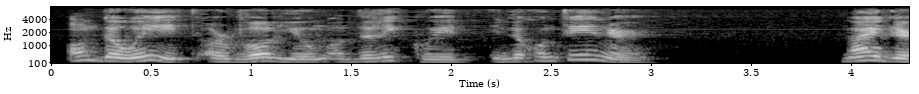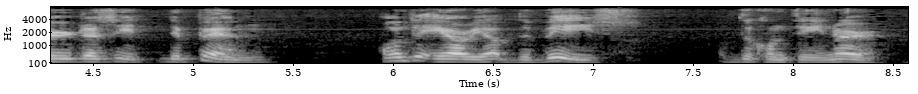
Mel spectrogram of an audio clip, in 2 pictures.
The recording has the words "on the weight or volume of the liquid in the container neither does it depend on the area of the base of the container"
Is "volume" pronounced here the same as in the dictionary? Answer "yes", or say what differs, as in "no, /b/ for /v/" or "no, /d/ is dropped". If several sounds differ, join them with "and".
yes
